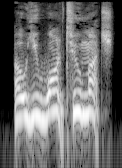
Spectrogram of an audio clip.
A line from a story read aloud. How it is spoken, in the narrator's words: she cried to Gatsby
